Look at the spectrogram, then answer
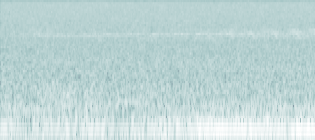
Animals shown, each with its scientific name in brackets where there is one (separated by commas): Black-throated Blue Warbler (Setophaga caerulescens), Yellow-rumped Warbler (Setophaga coronata)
